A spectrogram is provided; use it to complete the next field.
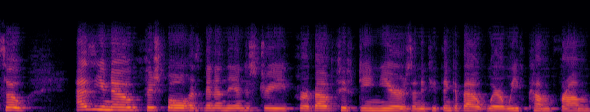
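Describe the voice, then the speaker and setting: Fairly even intonation and a fairly quick pace mark this Canadian-accented speaker, with an ordinary speaking voice. The background is quiet. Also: woman, fairly high pitch for a woman. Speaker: company executive hosting a webinar. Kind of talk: webinar presentation.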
